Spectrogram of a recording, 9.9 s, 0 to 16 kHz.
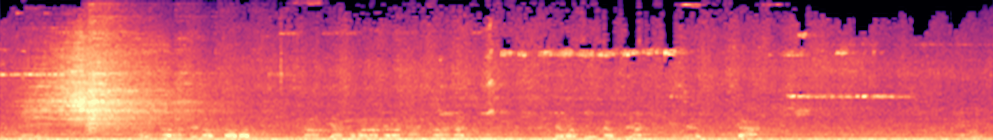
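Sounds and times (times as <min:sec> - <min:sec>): vehicle engines rumbling: 0:00.0 - 0:09.9.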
